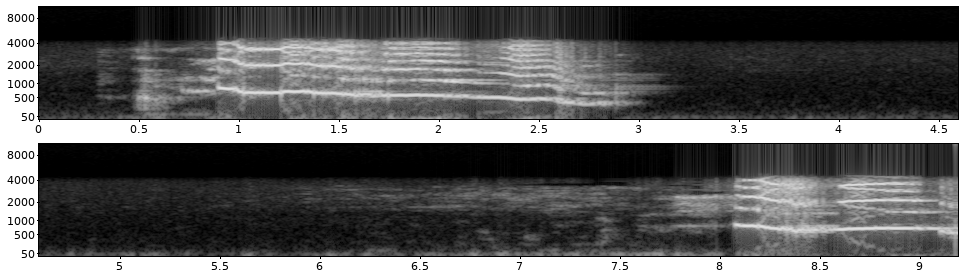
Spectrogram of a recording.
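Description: A Siberian Husky gives a drawn-out, wavering howl, then starts another after a pause.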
